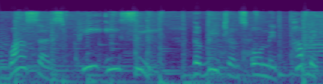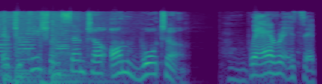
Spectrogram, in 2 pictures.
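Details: Adult announcer; typical speech.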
